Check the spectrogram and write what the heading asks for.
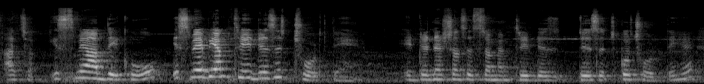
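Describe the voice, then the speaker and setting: A woman's voice: a little high, moderate pace, a bit bright, a little hiss or hum. A woman teaching a math lesson in Hindi, going step by step through place values, often correcting herself and mixing in English number words.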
